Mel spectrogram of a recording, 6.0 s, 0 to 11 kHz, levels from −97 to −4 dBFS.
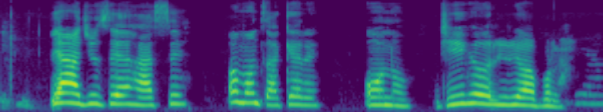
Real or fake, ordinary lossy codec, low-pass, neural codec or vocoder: real; none; none; none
